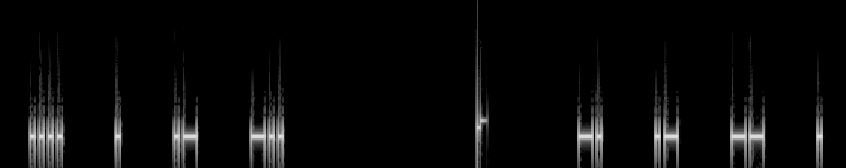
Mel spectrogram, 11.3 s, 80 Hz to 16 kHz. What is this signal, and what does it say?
Morse code, heard as a keyed tone, about 20 wpm, spaced as for 9 wpm, 700 Hz. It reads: HEAD NAME
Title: 4x Character Spacing - Top 300 Words - 20wpm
